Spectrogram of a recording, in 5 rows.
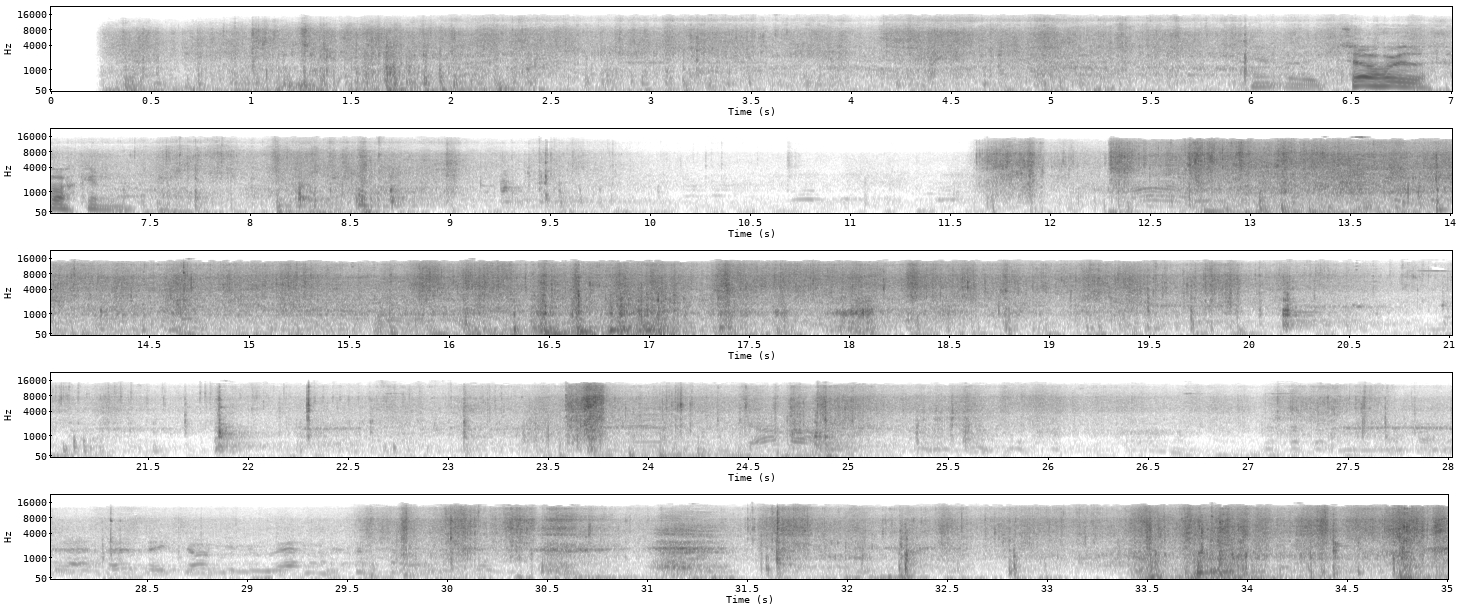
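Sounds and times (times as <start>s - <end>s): bike knocking and rattling: 0.2s - 10.0s, 11.7s - 25.8s, 29.5s - 35.0s
tyres crunching dry leaves: 0.3s - 9.7s, 11.6s - 28.0s, 29.5s - 35.0s.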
